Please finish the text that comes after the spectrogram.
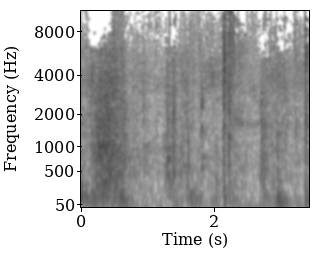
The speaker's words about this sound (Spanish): Mechero.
